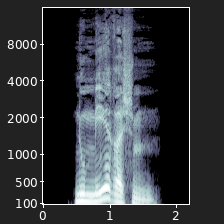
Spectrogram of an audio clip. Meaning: strong dative masculine/neuter singular of numerisch
- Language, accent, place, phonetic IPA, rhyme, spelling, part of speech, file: German, Germany, Berlin, [nuˈmeːʁɪʃm̩], -eːʁɪʃm̩, numerischem, adjective, De-numerischem.ogg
